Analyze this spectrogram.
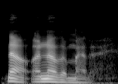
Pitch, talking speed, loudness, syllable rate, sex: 110 Hz, 150 wpm, -19 LUFS, 6.5 syllables/s, male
